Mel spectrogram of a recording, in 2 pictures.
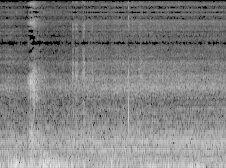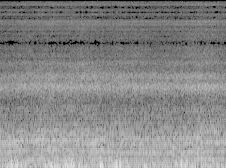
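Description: A drone buzzes steadily overhead.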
